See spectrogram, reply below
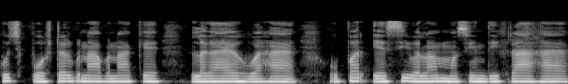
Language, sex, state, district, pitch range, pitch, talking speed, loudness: Hindi, male, Jharkhand, Palamu, 130-140 Hz, 135 Hz, 160 wpm, -14 LUFS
